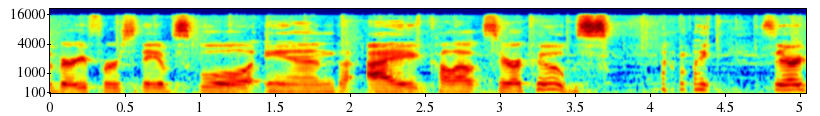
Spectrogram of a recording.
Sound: laughs

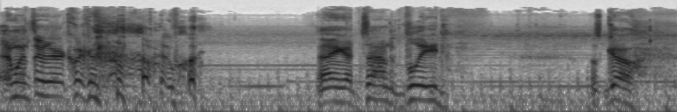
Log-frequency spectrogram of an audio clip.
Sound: laughs

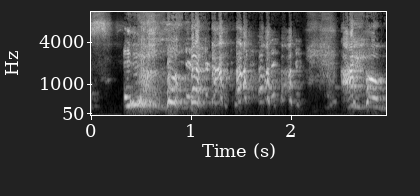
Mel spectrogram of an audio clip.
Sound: girls laughing

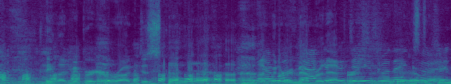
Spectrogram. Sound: laughter

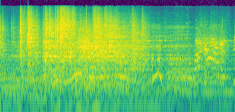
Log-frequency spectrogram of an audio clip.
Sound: metal clanging; dramatic music; Donald gasps

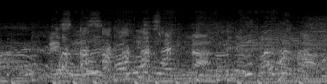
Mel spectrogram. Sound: laughing; upbeat music

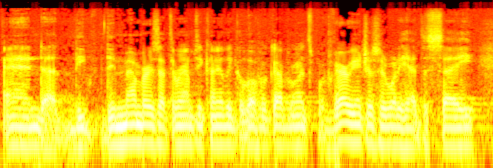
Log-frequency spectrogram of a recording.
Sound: none

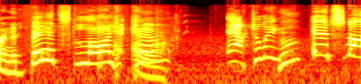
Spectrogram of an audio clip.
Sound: Nate coughs

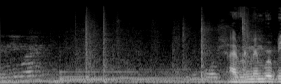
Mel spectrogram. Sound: boxing gloves pounding

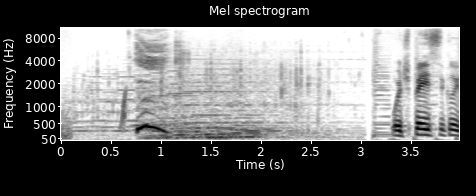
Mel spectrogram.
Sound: Nemo screams

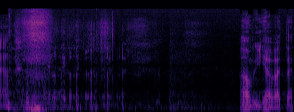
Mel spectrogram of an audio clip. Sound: everybody laughing

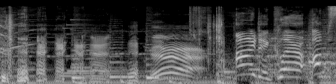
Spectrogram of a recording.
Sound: chuckling

